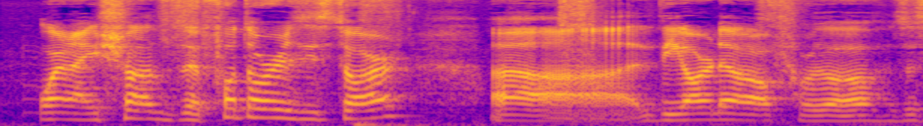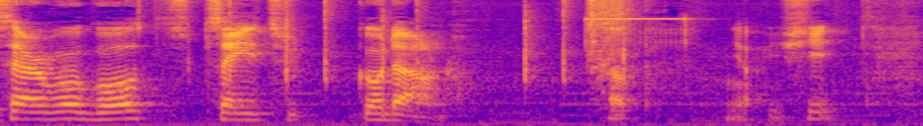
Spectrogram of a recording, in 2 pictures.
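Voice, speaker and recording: A man talks at a fairly slow pace with a high pitch. Noticeable background noise runs behind him. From France. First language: French. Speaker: maker and video creator. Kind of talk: tutorial. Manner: halting.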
